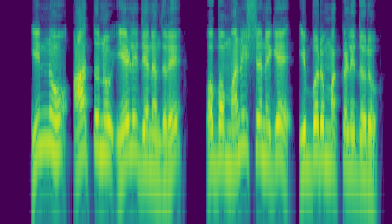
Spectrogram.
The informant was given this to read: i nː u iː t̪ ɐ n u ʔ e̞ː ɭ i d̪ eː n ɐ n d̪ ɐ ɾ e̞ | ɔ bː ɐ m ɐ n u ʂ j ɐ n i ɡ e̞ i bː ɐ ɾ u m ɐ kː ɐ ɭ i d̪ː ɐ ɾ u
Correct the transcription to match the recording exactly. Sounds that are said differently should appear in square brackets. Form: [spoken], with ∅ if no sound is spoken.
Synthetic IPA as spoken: i nː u [aː] t̪ ɐ n u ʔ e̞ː ɭ i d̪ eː n ɐ n d̪ ɐ ɾ e̞ | ɔ bː ɐ m ɐ n u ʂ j ɐ n i ɡ e̞ i bː ɐ ɾ u m ɐ kː ɐ ɭ i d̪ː ɐ ɾ u

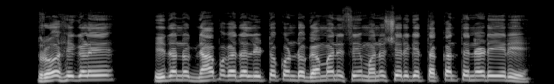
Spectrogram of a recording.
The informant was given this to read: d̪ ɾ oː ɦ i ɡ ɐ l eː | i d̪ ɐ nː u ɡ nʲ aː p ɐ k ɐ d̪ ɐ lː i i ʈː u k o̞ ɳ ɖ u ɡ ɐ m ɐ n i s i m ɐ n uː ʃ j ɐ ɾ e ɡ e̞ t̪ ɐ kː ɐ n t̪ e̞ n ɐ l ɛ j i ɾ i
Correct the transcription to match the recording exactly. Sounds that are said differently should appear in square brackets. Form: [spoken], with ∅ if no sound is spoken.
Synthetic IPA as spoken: d̪ ɾ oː ɦ i ɡ ɐ [ɭ] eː | i d̪ ɐ nː u ɡ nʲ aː p ɐ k ɐ d̪ ɐ lː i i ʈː u k o̞ ɳ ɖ u ɡ ɐ m ɐ n i s i m ɐ n [u] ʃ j ɐ ɾ [i] ɡ e̞ t̪ ɐ kː ɐ n t̪ e̞ n ɐ [ɽ] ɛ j i ɾ i

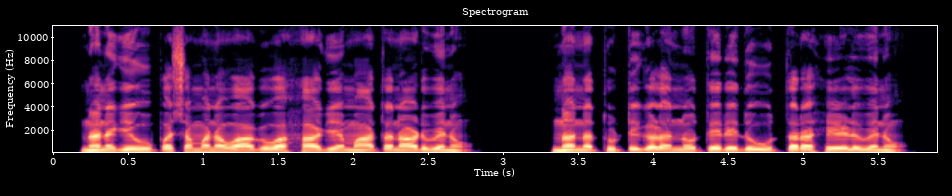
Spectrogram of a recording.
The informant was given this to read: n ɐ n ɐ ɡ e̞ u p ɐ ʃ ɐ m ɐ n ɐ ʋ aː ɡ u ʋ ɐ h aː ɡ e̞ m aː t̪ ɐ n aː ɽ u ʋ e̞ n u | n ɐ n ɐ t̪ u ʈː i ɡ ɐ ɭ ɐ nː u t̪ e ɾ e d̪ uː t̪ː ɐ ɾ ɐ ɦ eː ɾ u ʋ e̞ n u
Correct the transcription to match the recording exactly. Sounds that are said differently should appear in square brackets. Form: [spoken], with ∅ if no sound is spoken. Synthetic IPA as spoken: n ɐ n ɐ ɡ e̞ u p ɐ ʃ ɐ m ɐ n ɐ ʋ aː ɡ u ʋ ɐ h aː ɡ e̞ m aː t̪ ɐ n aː ɽ u ʋ e̞ n u | n ɐ [nː] ɐ t̪ u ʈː i ɡ ɐ ɭ ɐ nː u t̪ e ɾ e d̪ uː t̪ː ɐ ɾ ɐ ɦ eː [ɭ] u ʋ e̞ n u

